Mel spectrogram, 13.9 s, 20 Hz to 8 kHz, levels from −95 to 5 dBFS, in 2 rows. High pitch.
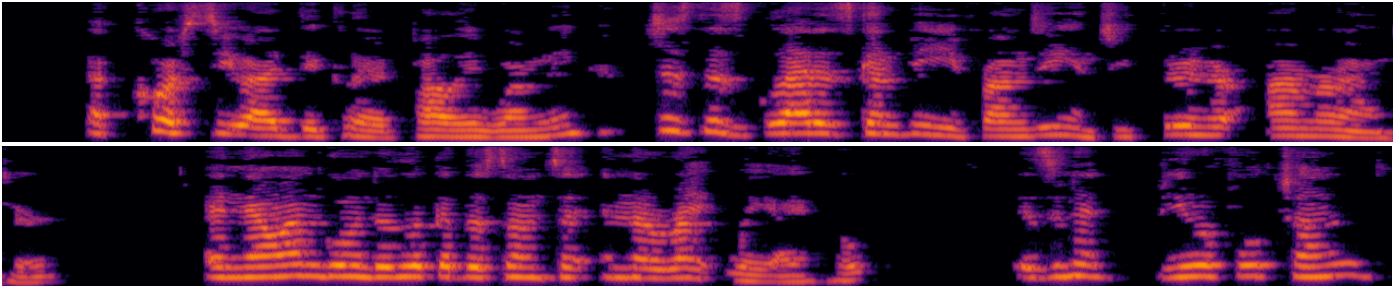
Yes: high, 205 Hz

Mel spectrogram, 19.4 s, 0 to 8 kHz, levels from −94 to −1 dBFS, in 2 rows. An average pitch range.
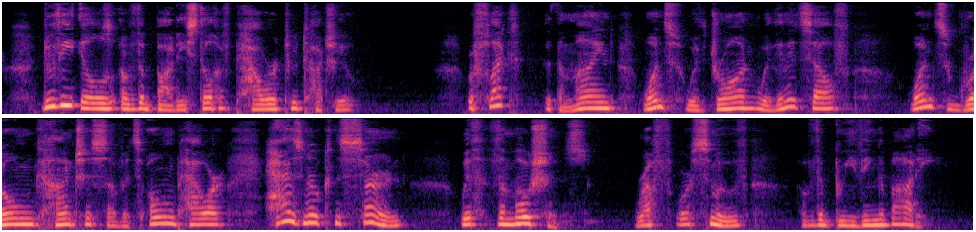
Yes: average, 3.7 semitones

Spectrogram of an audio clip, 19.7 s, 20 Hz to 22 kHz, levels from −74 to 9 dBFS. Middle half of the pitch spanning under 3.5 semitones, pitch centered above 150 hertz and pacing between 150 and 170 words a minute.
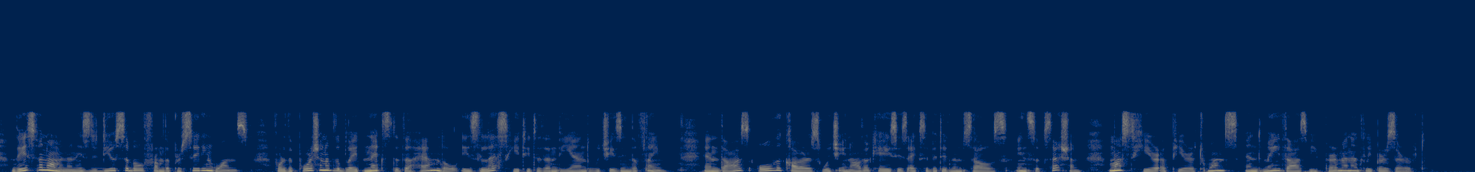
No: average, 4.2 semitones; high, 190 Hz; average, 160 wpm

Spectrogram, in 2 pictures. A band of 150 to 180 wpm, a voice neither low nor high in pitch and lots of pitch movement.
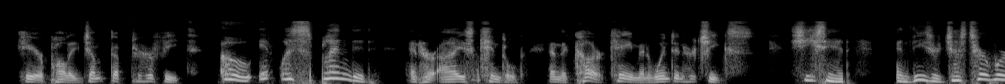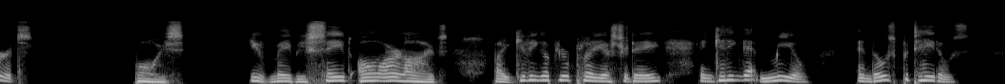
Yes: average, 160 wpm; medium, 150 Hz; wide, 6.6 semitones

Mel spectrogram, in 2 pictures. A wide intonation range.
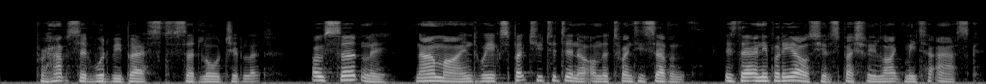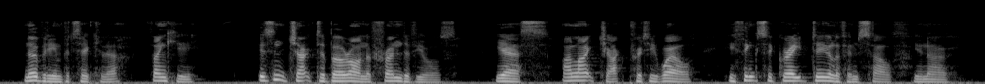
No: average, 4.7 semitones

